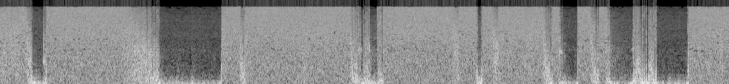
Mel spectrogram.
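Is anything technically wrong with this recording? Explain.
Yes. For the whole clip, the samples are built from the wrong bytes: the reader assembles each sample incorrectly, through a one-byte offset, reversed byte order or a wrong alignment, so the rapidly changing low-order bits end up as the most significant part of every value. The result is loud, harsh broadband noise, close to white on loud sounds. Unlike added hiss, which sits at a steady level beneath the signal, this noise takes the place of the signal itself.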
